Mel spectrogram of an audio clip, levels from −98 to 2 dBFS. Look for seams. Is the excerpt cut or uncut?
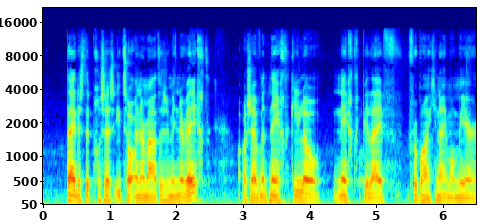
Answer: cut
